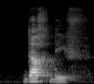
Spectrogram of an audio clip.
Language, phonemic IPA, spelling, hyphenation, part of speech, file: Dutch, /ˈdɑx.dif/, dagdief, dag‧dief, noun, Nl-dagdief.ogg
- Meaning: idler, one who wastes time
